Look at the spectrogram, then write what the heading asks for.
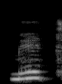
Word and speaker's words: mettent: O il mettent mettent e ne se prononce pas.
